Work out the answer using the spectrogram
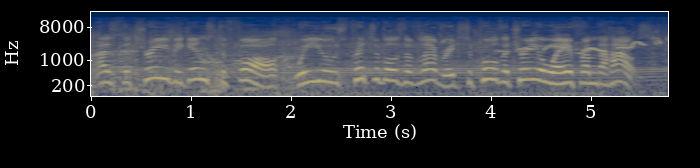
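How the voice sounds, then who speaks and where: A man's voice: very high-pitched, moderate pace. An actor playing a cheerful, accident-prone handyman husband who hosts a spoof do-it-yourself radio show, narrating like a mock-earnest instructor. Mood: straining, alarmed. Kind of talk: scripted comic instructional narration in radio theater. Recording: clearly noisy, busy effects behind.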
